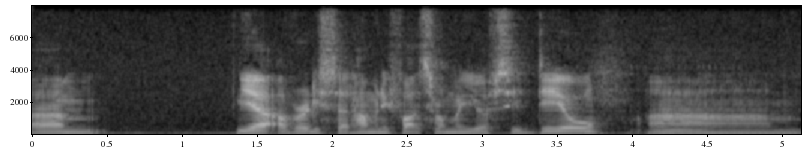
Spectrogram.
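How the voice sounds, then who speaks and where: With a strong British accent, a man speaks at a moderate pace in a very deep, low pitch, his intonation fairly even and his pauses long and frequent. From England. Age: 20s. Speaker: MMA fighter. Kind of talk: casual Q&A vlog. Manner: hesitant, many fillers and repetitions.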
